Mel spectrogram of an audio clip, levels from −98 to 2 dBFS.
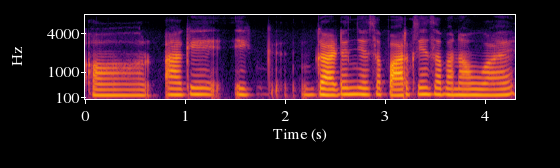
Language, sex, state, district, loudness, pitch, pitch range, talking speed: Hindi, female, Bihar, Patna, -20 LUFS, 210 Hz, 200-220 Hz, 155 wpm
